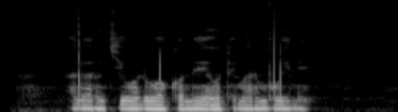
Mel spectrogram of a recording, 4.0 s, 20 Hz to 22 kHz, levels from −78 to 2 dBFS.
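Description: A loud pop hits at 0.78 to 0.80 s. Another comes at 1.59 to 1.62 s. A third, a double pop, follows "ote mar" at 2.74 to 2.82 s. Each peaks around 15 dB above the speech. The speech carries on underneath. The likely cause is a sudden voltage step or pulse, from a plug, switch, static discharge or driver glitch. It is added to the signal and shaped by the circuits after it. The result is a sharp, brief thump.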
